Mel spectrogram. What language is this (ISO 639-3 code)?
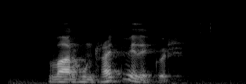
isl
